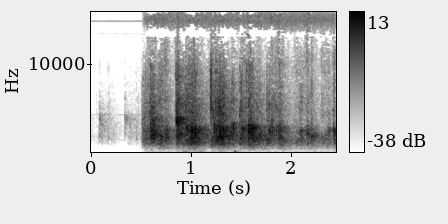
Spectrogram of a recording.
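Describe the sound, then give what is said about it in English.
An audience claps hands in praise during a church service. After a quiet half-second the clapping bursts in loudly and continues as a dense, steady patter to the end. “While they come, give the Lord a hand clap of praise.”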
